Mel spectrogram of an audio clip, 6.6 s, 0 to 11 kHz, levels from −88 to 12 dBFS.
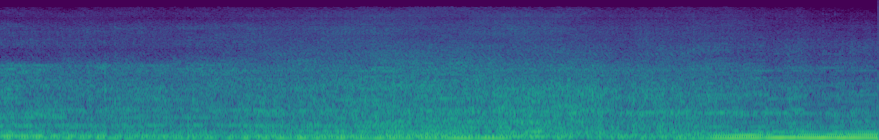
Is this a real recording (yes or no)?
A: no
